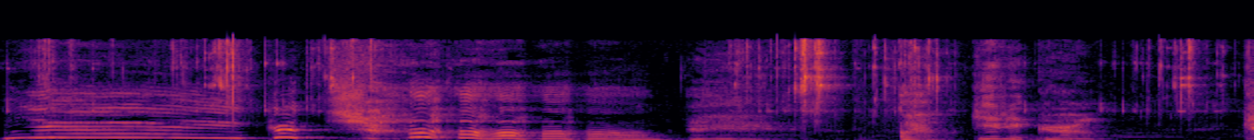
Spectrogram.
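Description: A person giggling and squealing with high-pitched laughter: a drawn-out squeal of about a second, then a run of quick falling giggles and a few shorter bursts.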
